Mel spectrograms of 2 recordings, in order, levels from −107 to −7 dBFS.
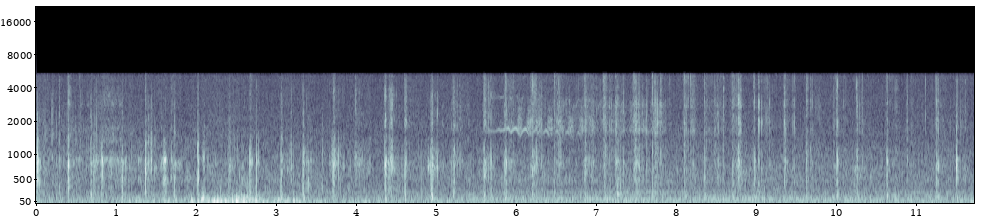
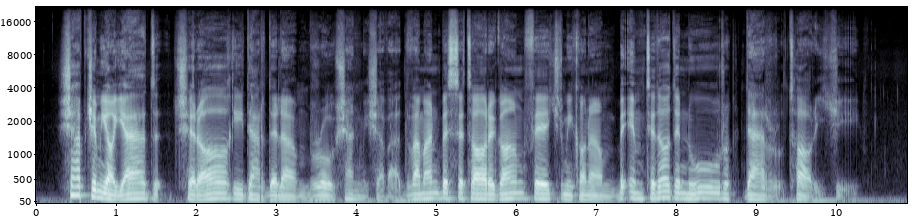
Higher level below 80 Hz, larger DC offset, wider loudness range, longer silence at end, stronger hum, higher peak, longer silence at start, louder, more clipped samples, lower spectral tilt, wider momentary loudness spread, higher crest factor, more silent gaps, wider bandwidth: first, -30 dBFS vs -46 dBFS; first, 0.6% vs under 0.1%; about the same, 4 LU vs 4 LU; second, 0 s vs 0.65 s; neither; first, 0 dBFS vs -6 dBFS; second, 0 s vs 0.3 s; second, -29 LUFS vs -24 LUFS; neither; first, -6 dB/octave vs -4.5 dB/octave; second, 8 LU vs 12 LU; first, 28 dB vs 18 dB; neither; second, 5.4 kHz vs over 20 kHz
